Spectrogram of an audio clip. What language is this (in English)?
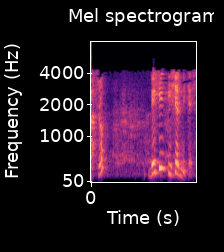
Bangla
